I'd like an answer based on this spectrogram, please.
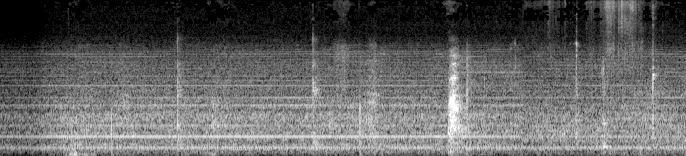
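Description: A few light metal clicks and one short louder knock as a spanner works the jam nut on a mini lathe's headstock spindle, over a steady hum that comes up about a second in.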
